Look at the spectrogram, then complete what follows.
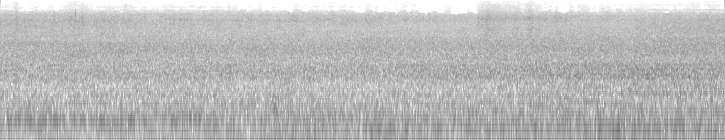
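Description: Steady rush of a flowing river, with low wind noise on the microphone.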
